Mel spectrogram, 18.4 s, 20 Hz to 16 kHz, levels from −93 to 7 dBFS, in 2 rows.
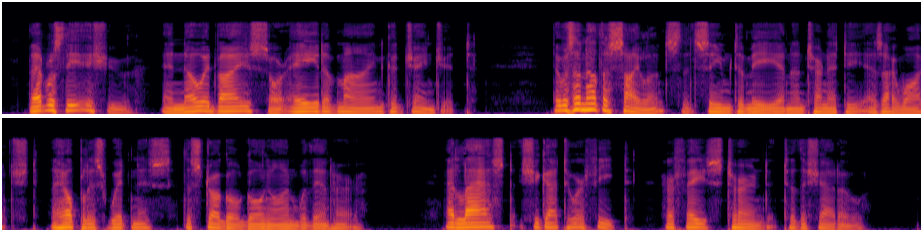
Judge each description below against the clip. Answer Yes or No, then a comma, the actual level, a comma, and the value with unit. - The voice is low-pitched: Yes, low, 115 Hz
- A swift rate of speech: No, average, 160 wpm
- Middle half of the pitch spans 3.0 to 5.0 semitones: Yes, average, 3.8 semitones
